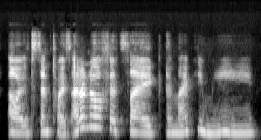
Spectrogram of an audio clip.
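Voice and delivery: ordinary talk, nothing marked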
